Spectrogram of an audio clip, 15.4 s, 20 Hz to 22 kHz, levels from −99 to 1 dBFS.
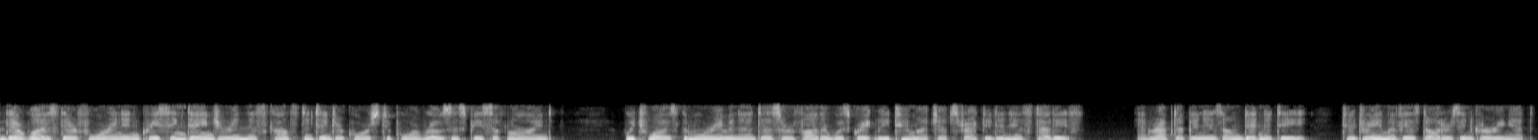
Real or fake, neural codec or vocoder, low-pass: real; none; 5.4 kHz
